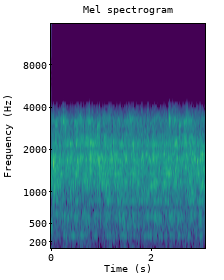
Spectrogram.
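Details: Newly installed cat water fountain: steady trickling water with no rattle or buzz from the pump, running normally.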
